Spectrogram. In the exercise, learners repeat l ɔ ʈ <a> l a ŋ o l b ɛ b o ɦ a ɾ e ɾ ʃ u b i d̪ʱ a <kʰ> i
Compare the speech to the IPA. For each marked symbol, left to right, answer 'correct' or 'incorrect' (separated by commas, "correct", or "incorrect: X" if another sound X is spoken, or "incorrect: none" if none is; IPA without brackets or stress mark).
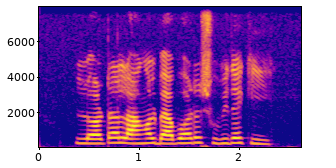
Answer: correct, incorrect: k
